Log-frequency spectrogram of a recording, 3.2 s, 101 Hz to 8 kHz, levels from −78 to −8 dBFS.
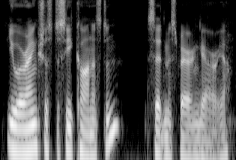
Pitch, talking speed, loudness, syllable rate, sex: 115 Hz, 170 wpm, -19 LUFS, 6.2 syllables/s, male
